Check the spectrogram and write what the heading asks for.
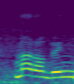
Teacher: Jadi, maradun, mim di situ perlu ditipiskan. Tidak boleh ditebalkan disebabkan selepasnya ada huruf ra yang tebal.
